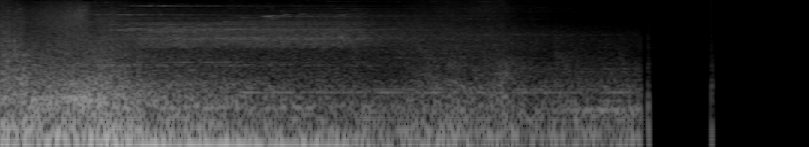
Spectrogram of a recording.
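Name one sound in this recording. A triumphant game fanfare rings out and slowly fades.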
